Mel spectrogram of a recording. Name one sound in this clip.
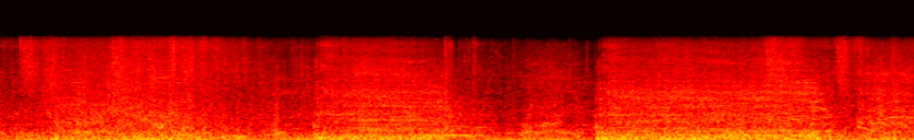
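A blade clangs and slashes against hide.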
